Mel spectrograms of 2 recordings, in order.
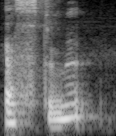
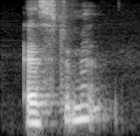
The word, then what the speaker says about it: estimate: so notice you hear the eight in the verb but the it in the adjective or the noun or um the adverb okay in this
